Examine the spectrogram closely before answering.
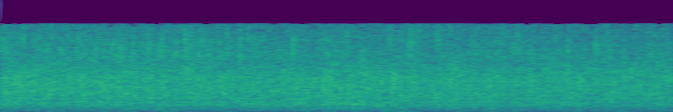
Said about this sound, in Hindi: कार्यक्रम की ओर आगे बढ़ते हुए मैं पहले ये कहना चाहूंगी कि आप सब एक बार थोड़ा ताली बजाए तो रिफ्रेश हो जाएंगे.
